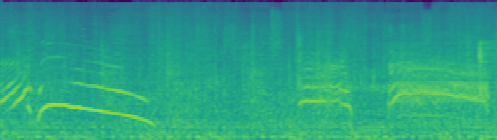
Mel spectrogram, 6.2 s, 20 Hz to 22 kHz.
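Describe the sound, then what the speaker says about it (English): Screams of riders on a roller coaster racing at top speed in the game Danganronpa 2, several long rising and falling wails heard amid a steady roaring background, loud and close, with a short burst of screaming later on. "I love those screams."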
